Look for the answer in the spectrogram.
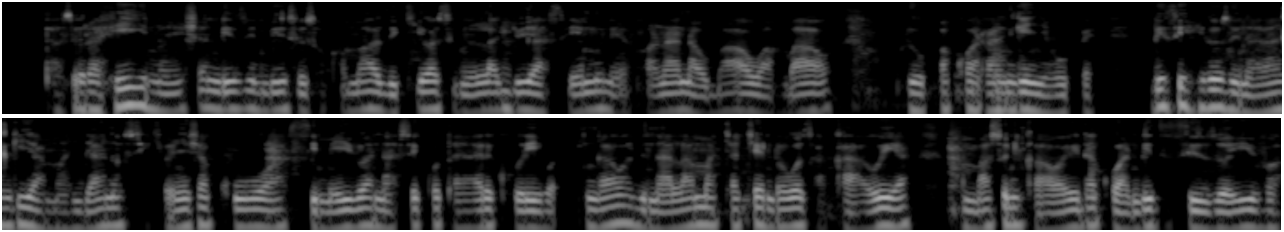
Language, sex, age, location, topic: Swahili, male, 18-24, Kisumu, agriculture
